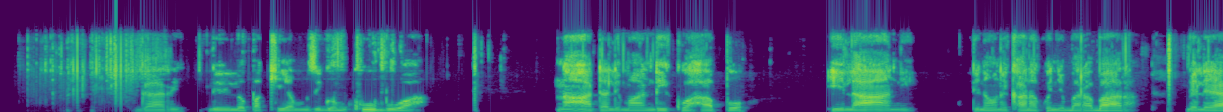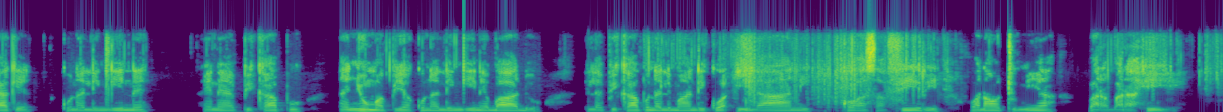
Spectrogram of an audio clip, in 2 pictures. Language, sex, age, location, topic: Swahili, male, 25-35, Mombasa, government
